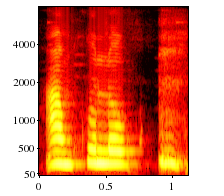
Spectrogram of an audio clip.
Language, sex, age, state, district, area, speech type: Odia, female, 45-60, Odisha, Bargarh, urban, spontaneous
